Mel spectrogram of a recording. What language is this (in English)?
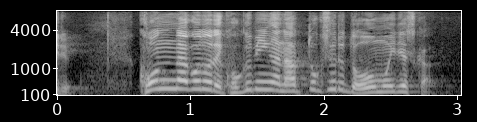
Japanese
